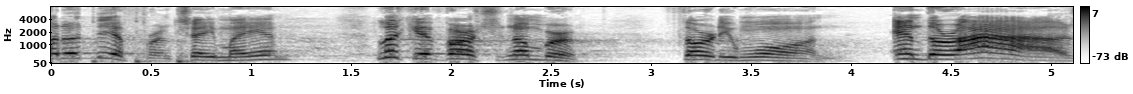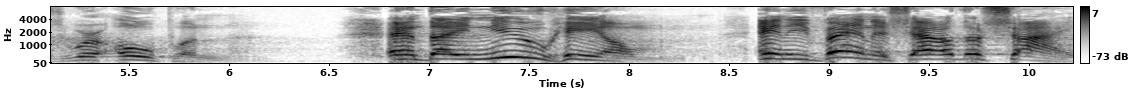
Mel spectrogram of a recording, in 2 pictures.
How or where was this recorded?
large echoing room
